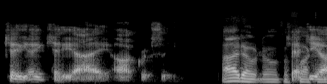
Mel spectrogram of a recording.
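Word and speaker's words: kakistocracy: We were a combination of oligarchy, a kleptocracy, and a kakostic, which means, the lowest common denominators running things. Right. I Right. mispronounced it, but it's KAKI-ocracy.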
